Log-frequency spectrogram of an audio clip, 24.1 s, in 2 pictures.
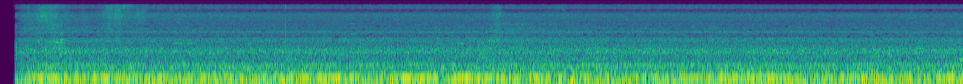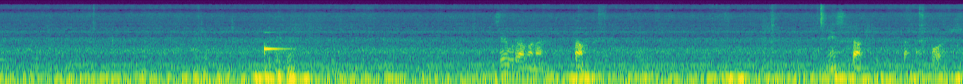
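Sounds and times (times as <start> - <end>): train rumbling along track: 0.2 - 24.0.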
